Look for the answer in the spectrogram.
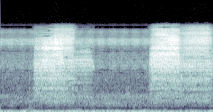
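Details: Barn owl nestlings hissing to beg as the mother brings food: two long, loud, breathy snoring hisses, each lasting over half a second, separated by a quieter gap.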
